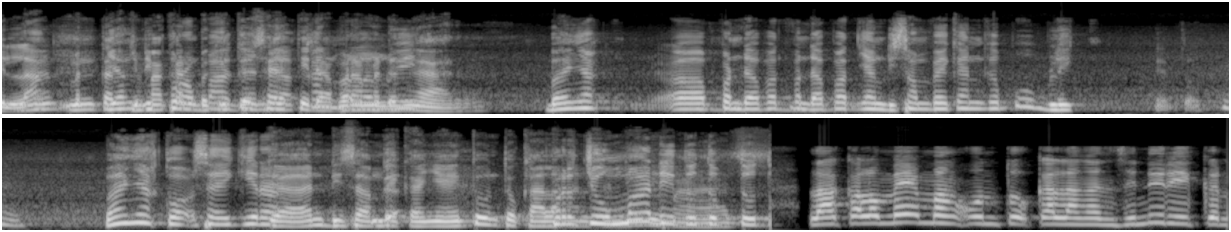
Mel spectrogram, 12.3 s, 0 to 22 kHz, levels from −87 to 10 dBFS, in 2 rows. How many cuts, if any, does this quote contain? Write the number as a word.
one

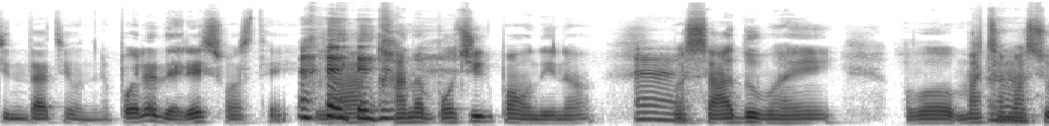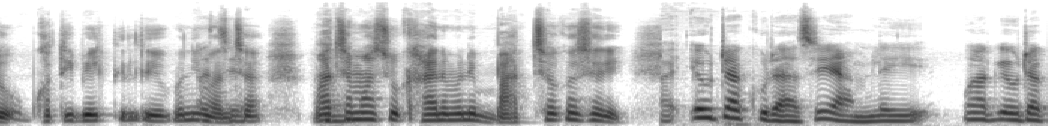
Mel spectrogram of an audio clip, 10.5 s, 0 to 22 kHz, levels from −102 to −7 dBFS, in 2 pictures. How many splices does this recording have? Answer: one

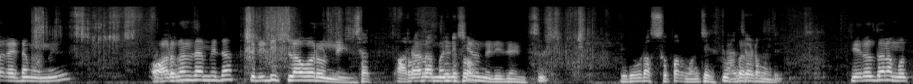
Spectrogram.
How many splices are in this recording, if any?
zero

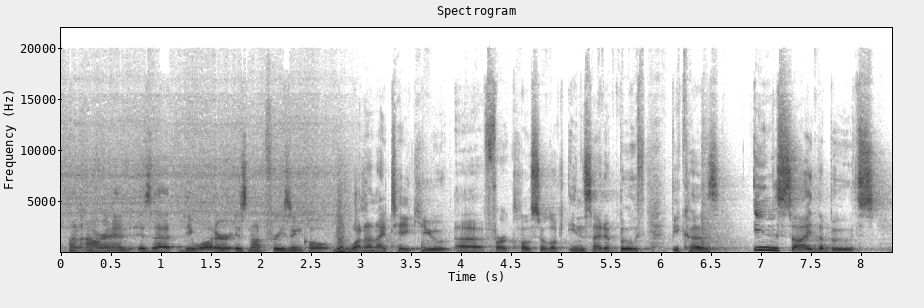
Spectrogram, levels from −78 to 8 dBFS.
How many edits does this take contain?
one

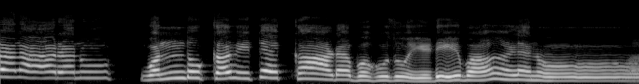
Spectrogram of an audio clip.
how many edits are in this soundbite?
zero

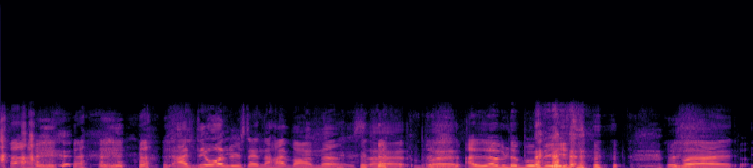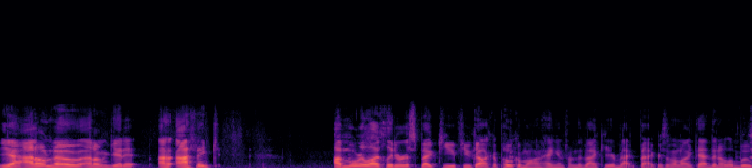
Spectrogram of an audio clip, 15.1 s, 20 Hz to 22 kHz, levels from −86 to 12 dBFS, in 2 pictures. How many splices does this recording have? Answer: zero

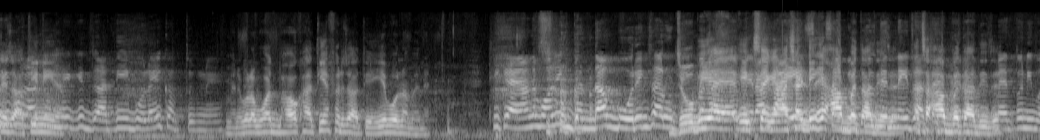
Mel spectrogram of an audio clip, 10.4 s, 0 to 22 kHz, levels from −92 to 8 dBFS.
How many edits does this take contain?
zero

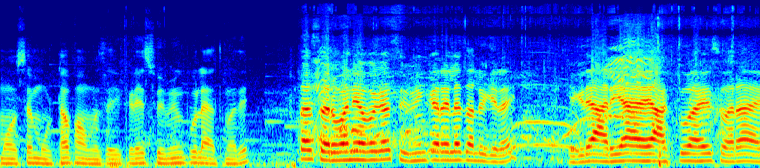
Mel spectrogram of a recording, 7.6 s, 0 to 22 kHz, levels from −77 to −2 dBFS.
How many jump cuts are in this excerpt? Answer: one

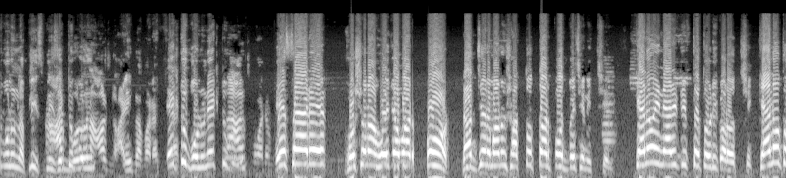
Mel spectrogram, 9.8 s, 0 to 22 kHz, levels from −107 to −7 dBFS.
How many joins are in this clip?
three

